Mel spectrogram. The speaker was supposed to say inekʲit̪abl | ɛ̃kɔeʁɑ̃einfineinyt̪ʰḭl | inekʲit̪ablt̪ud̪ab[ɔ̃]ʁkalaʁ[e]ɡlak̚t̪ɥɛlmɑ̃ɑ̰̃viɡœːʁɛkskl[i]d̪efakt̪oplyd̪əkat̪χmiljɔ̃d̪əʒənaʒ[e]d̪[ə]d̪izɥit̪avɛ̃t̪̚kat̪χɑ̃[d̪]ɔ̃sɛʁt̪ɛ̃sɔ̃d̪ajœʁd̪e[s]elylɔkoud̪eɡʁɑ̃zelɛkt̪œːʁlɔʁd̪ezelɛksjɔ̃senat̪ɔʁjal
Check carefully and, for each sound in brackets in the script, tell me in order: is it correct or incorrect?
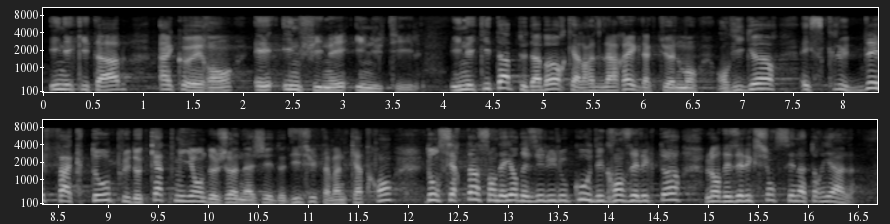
incorrect: ɔ, incorrect: ɛ, incorrect: y, correct, correct, correct, incorrect: z

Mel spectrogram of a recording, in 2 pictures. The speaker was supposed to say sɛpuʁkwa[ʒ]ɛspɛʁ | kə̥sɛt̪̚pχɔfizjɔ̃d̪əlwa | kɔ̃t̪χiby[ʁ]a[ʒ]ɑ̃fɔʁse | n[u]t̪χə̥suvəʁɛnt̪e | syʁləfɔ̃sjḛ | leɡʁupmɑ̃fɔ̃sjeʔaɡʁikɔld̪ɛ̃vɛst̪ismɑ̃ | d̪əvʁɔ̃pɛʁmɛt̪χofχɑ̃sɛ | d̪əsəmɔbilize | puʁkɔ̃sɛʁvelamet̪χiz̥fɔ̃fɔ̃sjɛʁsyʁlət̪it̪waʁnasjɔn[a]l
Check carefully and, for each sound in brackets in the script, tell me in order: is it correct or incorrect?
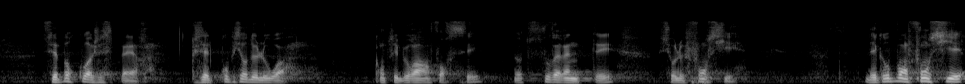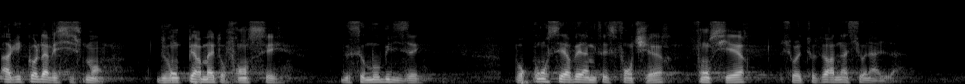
correct, correct, incorrect: ʁ, incorrect: ɔ, correct

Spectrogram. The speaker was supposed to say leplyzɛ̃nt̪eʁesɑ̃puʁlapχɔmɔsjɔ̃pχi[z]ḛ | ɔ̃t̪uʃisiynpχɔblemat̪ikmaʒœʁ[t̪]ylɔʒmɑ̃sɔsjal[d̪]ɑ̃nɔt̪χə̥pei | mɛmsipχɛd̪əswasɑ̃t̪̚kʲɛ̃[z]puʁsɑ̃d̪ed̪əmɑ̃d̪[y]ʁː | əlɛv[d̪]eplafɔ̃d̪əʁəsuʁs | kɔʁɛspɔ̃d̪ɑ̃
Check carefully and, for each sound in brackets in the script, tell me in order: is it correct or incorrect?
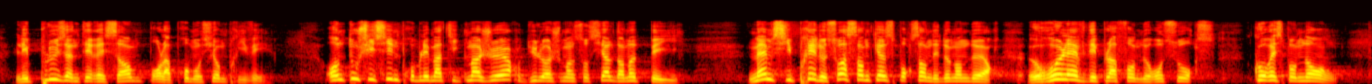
incorrect: v, incorrect: d̪, correct, correct, incorrect: œ, correct

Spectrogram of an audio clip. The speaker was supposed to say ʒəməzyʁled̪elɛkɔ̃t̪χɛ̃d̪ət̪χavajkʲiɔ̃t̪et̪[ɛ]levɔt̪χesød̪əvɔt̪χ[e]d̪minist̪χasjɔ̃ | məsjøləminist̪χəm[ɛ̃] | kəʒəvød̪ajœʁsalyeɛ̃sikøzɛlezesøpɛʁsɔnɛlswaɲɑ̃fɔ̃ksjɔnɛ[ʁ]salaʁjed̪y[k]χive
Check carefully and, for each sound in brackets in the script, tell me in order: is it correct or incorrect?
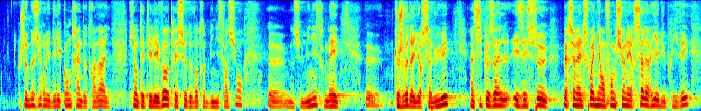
incorrect: e, incorrect: a, incorrect: ɛ, correct, incorrect: p

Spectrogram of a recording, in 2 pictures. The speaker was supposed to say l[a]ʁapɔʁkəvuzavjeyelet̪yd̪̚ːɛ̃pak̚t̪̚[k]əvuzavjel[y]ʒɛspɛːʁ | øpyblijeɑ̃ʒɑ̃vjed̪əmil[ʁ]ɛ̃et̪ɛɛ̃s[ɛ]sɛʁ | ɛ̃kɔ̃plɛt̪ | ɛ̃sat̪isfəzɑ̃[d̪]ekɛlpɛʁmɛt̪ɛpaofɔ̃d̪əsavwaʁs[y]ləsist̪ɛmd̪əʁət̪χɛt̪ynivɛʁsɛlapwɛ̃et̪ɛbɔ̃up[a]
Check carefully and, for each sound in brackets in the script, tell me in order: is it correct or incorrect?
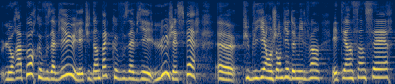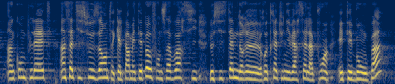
incorrect: ə, correct, correct, incorrect: v, incorrect: ɛ̃, incorrect: t̪, incorrect: i, correct

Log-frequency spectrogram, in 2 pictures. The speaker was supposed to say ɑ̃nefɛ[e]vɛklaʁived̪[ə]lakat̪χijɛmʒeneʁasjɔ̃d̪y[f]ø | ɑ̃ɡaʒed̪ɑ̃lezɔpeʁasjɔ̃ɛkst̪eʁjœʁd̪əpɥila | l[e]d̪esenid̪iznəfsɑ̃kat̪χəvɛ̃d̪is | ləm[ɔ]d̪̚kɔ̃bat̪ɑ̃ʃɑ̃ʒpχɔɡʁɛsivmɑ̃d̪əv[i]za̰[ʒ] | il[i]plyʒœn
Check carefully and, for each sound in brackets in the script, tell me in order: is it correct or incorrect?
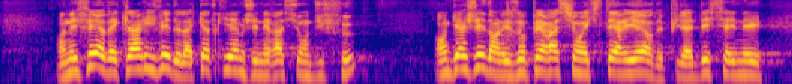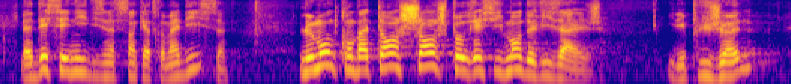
incorrect: a, correct, correct, incorrect: a, incorrect: ɔ̃, correct, correct, incorrect: ɛ

